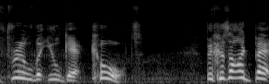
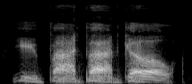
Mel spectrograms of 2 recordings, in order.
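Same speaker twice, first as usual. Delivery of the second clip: lowered, leering creep voice; creepy pervert voice; 6 semitones lower, much slower than usual. Acted. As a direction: purr it like a sleazy creep. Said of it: "my creepy pervert voice".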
